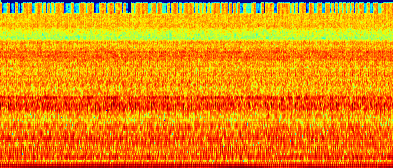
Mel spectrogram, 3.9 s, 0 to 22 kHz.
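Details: Stock unmodified bigport blue-top 4AGE in a Toyota AE86, about 195,000 km on the swapped clock, regularly maintained, cold start: uneven, lumpy rough idle with an irregular light knock; owner cannot locate the cause.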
